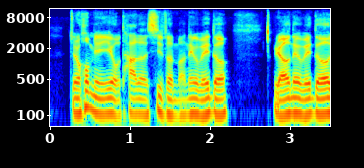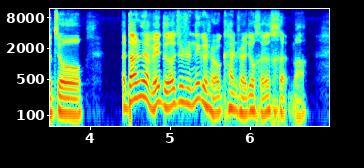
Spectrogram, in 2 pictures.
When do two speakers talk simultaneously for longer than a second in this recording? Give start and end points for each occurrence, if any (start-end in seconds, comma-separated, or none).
none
